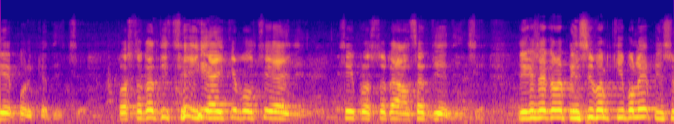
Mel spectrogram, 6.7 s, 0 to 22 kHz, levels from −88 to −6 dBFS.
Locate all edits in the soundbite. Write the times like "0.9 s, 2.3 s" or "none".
5.0 s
